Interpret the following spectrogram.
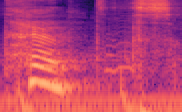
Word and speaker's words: tenths: round to the nearest tenths place tenths th s remember anything after the decimal is pronounced th s tenths place so i'm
